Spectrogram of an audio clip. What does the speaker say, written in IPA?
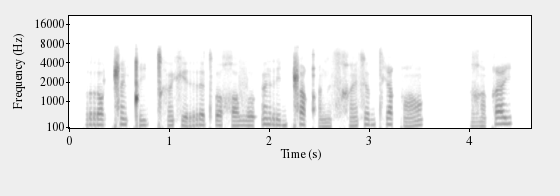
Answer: r ɔ˧ ǁ ɛ̃˧ ǃ i˩˥ ǀʰ ə̃˩˥ xʲ ɛ˩ r ə˥˩ tʼ o˧ χ ɔ˩˥ v o˩˥ ʔ ə̃˥ r i˧ ɡ ǁ ɵ˥˩ qʼ ə̃˩ ɡ ə̃˩ s χ ɛ̃˩˥ s ɵ˥ ɡ tʰ i˥ q ɔ̃˩˥ | ʁ ə̃˩ q i˥

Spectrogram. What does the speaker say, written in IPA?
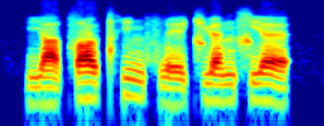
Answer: j ä˨˩ t͡s ɑ˦ ʊ̯ t̪ʰ i˥˨ ŋ f w e˨˦ ɪ̯ t͡ɕ ɥ ɛ˦ n ɕ j ɛ˥˨

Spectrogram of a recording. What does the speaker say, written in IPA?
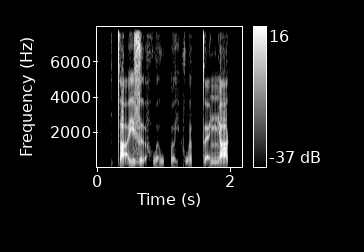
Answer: t̪ a̰˧˥ j z ɨ̰˧˨ ə̯ h w ə̤˨˩ w ɓ ə̤˨˩ j k w ə˨˩ t̚ t̪ ɛ̰˧˥ ɲ a˦˥ k̚

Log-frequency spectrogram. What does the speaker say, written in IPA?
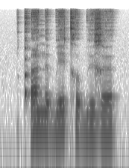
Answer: qʼ e n ɘ b e kʰ o b ʉ ɣ œ

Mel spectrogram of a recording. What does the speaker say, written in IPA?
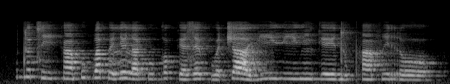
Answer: d ʊ˦ t͡s iː˨ k ã˨ p u˦ b a˦ p ɪ˨ l ɪ˦˨ l a˨ k u˨ ɡ ɔ˦ k ɛ˨ z ɛ˦˨ kʷ a˨ t͡ʃ aː˦˨ j iː˦ j iː˦ j ĩ˦˨ k eː˦ d u˨ pʰ ã˦ f i˦ r oː˨

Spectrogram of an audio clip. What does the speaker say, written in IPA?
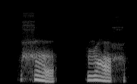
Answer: x ʌ | ɭ ɒ x

